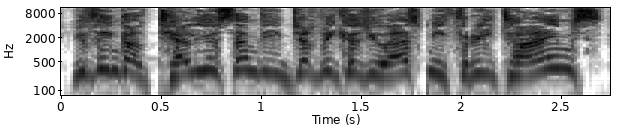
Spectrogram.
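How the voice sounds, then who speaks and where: A man's voice: extremely high pitch, quick pace, sharp tone, breathy edge, no room sound, clean studio sound, heavily acted. A man playing a self-important, indignant villain's henchman in a comic video game, fussy and defiant in manner.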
